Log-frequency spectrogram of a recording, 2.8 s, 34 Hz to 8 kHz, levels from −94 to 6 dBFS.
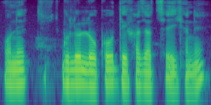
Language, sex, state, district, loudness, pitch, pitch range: Bengali, male, West Bengal, Alipurduar, -17 LUFS, 105 Hz, 100-105 Hz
